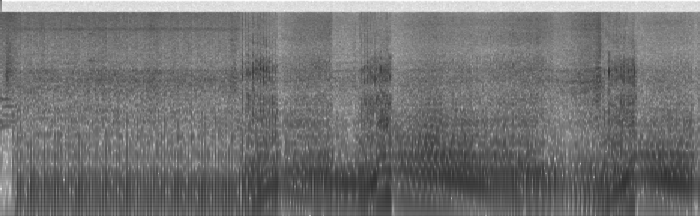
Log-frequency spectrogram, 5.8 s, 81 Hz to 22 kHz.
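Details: BMW E46 325i sport wagon with stock exhaust, only catalytic converters left (mufflers and resonator removed): loud, raw, rasping six-cylinder note rising and falling with revs; sounds unrefined, resonator going back in.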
